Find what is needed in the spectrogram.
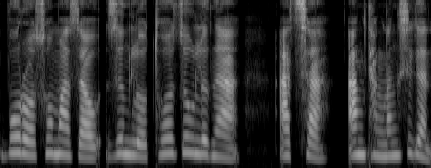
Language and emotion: Bodo, neutral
